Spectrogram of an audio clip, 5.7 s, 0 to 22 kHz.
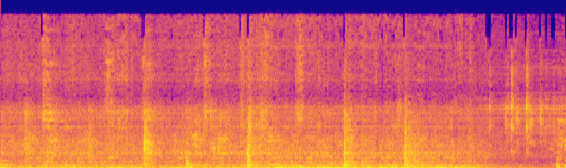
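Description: Varanasi Mahamana Express (22417) train running on the line near Lucknow Charbagh, steady rumbling rail noise with periodic clicks of wheels over rail joints, continuous and close throughout.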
